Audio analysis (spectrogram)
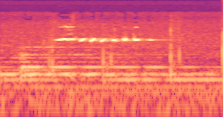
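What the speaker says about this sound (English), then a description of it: "Then I heard chirping outside my window." Faint bird chirping outside a window in the game What Remains of Edith Finch, a few soft tweets and a brief high whistle over a low ambient hum.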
